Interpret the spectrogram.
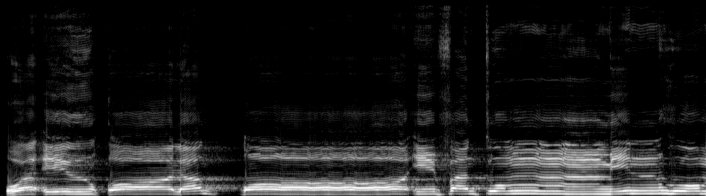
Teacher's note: idhar halqi yang tidak kita tahan, maksudnya langsung harus jelas, tidak berdengung untuk nun bertemu dengan ha ini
